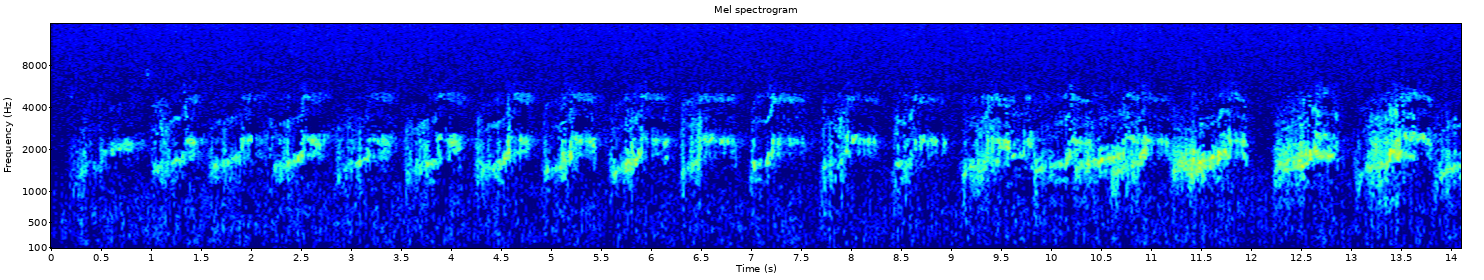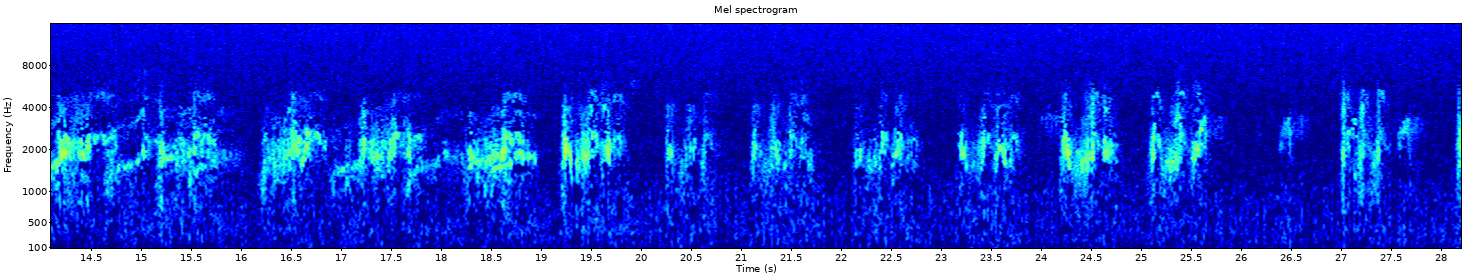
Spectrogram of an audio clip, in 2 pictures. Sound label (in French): Courlis cendré Numenius arquata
